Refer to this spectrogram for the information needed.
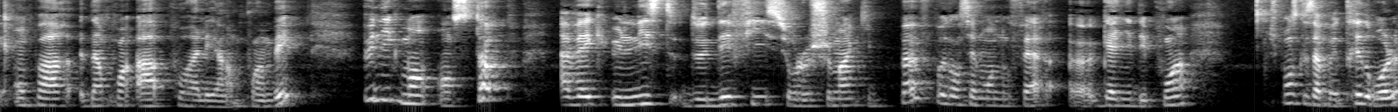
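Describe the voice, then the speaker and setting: A woman's medium-pitched voice shows ordinary pitch variation, broken by long, frequent pauses. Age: 30s. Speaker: podcaster and YouTuber. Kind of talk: vlog. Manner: fast; casual, hesitant fillers.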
